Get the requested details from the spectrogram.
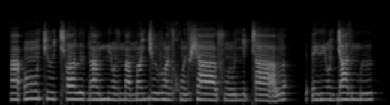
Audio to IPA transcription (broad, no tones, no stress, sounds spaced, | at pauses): ã ʔ õː c ɨː cʰ ɐ l ɨ d ã v mʲ õː z m ã m ɐ̃ ɟ ɨː v ɐ̃ z χʷ ẽ z ʃ aː sʷ ẽ v ɲ ɐ c aː v | ʔ ẽ vʲ õː ɟ a z m ɨ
